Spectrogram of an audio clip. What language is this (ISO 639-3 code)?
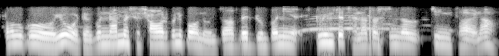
nep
